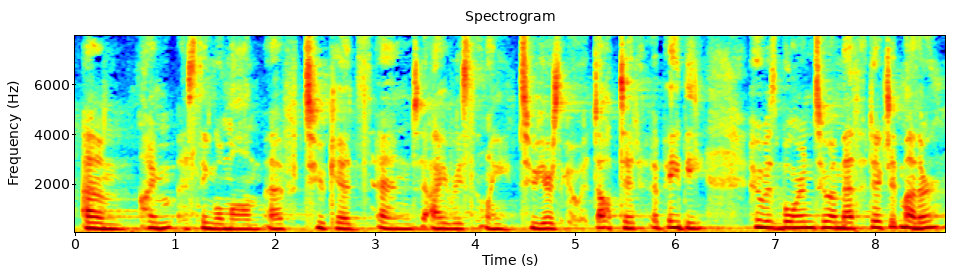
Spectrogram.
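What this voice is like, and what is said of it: Hoarse, partly lost voice. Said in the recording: “I've lost my voice recently.”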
